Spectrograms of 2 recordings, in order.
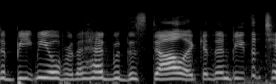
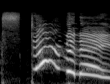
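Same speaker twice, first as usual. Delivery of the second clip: shrill, full-throated, very high, very loud yell; 13 semitones higher, 13 dB louder than usual. Retelling how a friend yelled a catchphrase: imitating Errol yelling in his own voice. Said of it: "He yelled it in an Errol voice".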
